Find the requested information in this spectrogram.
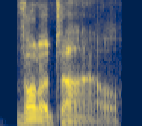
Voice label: "volatile", British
